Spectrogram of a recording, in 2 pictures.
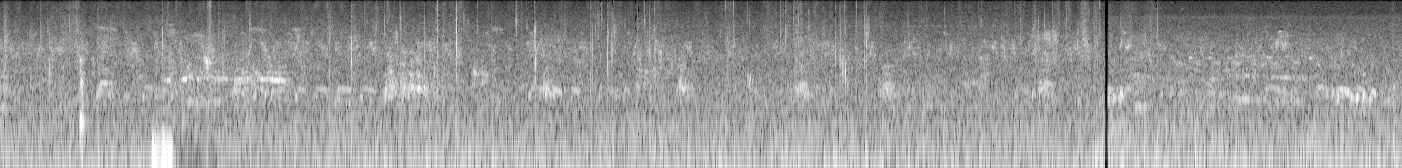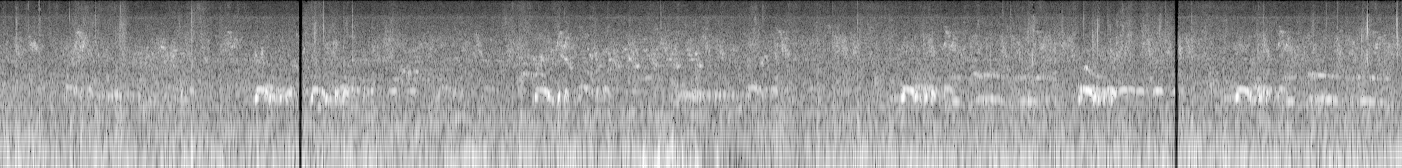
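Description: Birds calling over and over in short, clipped calls, with light taps here and there and one thump about one and a half seconds in.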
